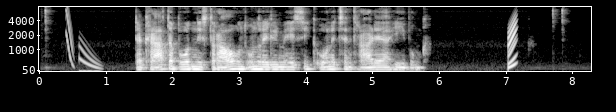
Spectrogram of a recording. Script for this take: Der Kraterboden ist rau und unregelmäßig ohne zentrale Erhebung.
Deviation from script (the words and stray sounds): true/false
true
